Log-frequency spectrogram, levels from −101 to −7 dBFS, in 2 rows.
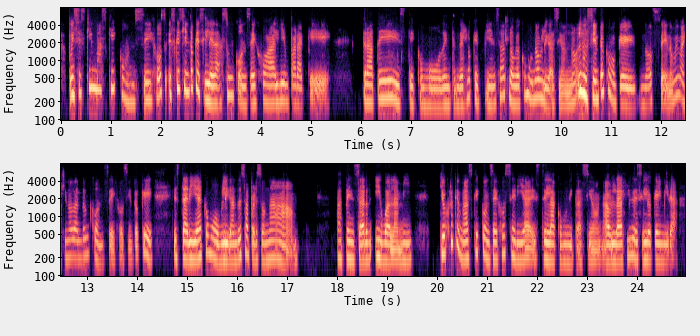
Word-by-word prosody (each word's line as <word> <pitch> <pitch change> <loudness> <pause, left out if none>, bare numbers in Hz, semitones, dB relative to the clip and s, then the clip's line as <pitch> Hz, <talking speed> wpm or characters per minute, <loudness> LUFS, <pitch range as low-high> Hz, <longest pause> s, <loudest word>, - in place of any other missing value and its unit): Pues, 255 0 +3
es 285 - -3
que, 350 - +1
más 335 -2 +1
que 335 0 -1
consejos 215 +3 -2
es 255 +2 -1
que 335 - +4
siento 335 0 +2
que, 330 - +5
si 215 -6 -1
le 195 -2 +7
das 185 +6 -3
un 255 0 -1
consejo 185 0 -1
a 190 0 +1
alguien, 200 +1 0
para 190 -2 -3
que 435 - -5 0.6
trate, 220 +3 +3
este, 185 -1 -5
como 170 -1 -4
de 175 - +1
entender 180 0 -2
lo 235 - -4
que 200 -5 -3
piensas, 195 +7 -4
lo 200 -4 +3
veo 185 0 +1
como 270 -1 -2
una 230 +2 0
obligación, 130 - -1
¿no? 95 - -3
Lo 290 -4 +11
siento, 240 +5 +3
como 230 -11 -2
que, 175 -2 +3
no 180 +2 -6
sé. 200 - -4
No - - -4
me 245 - -5
imagino, 200 -5 -5
dando 205 0 -4
un 220 - -10
consejo. 165 - -7
Siento 95 +2 -8
que, 195 - -1 0.4
estaría 190 0 +4
como, 230 -4 -2
obligando 180 +1 +2
a - - +4
esa 230 +1 -1
persona, 185 -1 -2
a - - -8 0.9
a 195 - -3
pensar 180 -2 +1
igual 185 - +3
a 95 - 0
mí. 180 - -3 0.5
Yo 235 - +5
creo, 360 - -1
que 345 - 0
más 190 0 0
que 250 - -2
consejos, 200 -1 -2
sería, 180 - 0
este, 190 - -3
la 175 -1 +4
comunicación, 165 - -6
hablarle 170 +3 +3
y - - -3
decirle: 185 -2 +1
"Okey, 180 0 0
mira, 170 0 -3
190 Hz, 180 wpm, -23 LUFS, 180-225 Hz, 0.9 s, Lo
